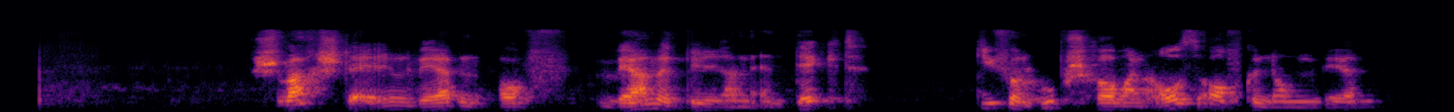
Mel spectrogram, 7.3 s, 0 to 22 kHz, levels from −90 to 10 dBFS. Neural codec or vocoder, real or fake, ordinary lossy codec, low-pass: codec, 16 kHz, 4 kbps, X-Codec, HuBERT features, trained on general audio; fake; AAC, 64 kbps; 7.2 kHz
